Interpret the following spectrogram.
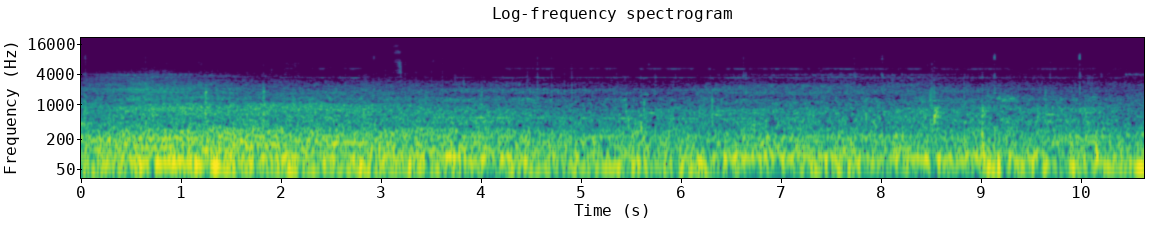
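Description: Street traffic noise: a steady wash of passing vehicles with a low rumble, no single event standing out.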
